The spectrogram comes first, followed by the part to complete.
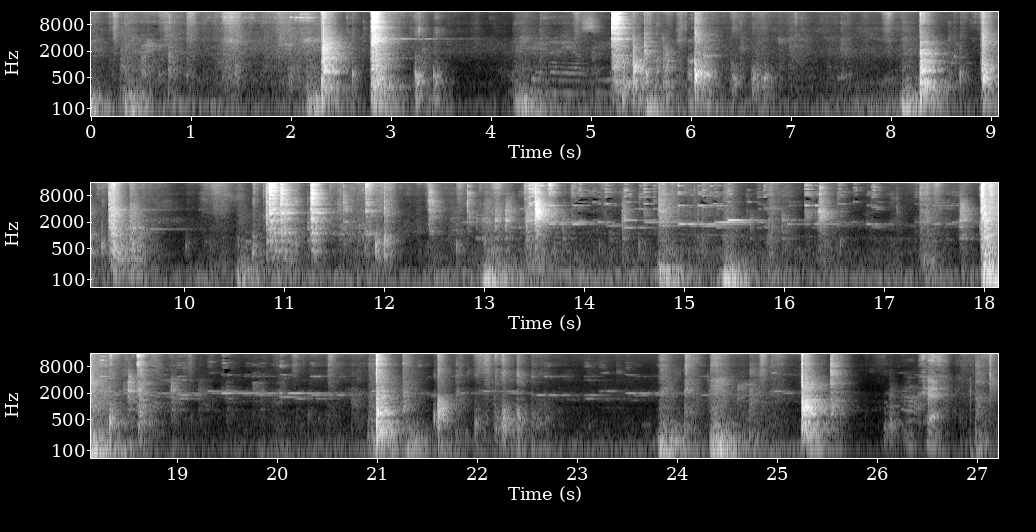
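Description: Repeated sharp thuds of thrown knives striking a wooden target board and the wall around it, then dropping onto foam floor mats, at an irregular pace of one every one to three seconds.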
